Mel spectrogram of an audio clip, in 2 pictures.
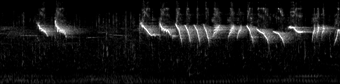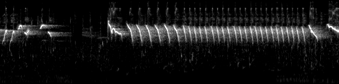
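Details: Master song of a white-eye for training caged birds, full of prized bursts. Jumbled, varied high chirps pour out for several seconds, a brief pause, then a long rapid even trill of thin notes.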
